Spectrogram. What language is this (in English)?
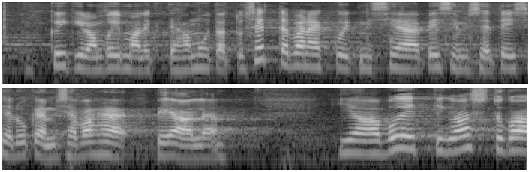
Estonian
